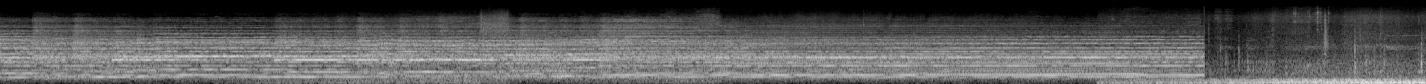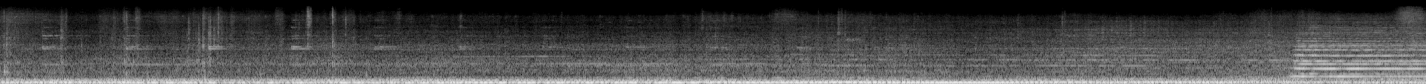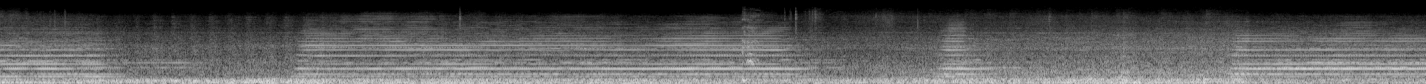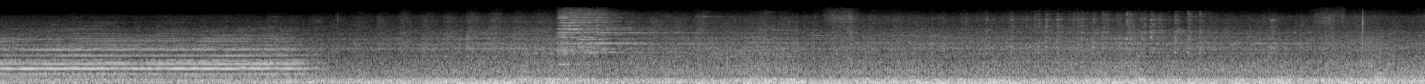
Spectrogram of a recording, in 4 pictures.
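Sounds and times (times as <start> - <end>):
train horn blasts: 0.0 - 12.1, 22.2 - 30.6, 31.4 - 37.0, 37.8 - 38.9, 40.8 - 46.2
freight train rumbling past: 0.0 - 57.0.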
